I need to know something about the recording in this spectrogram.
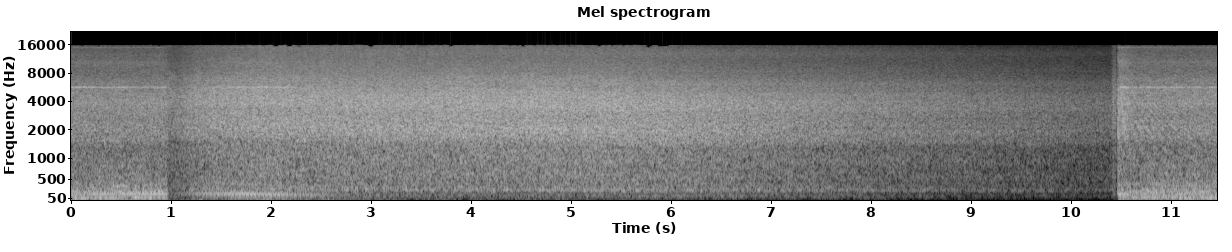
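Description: A passing train rushes by with a loud whoosh that slowly fades.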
